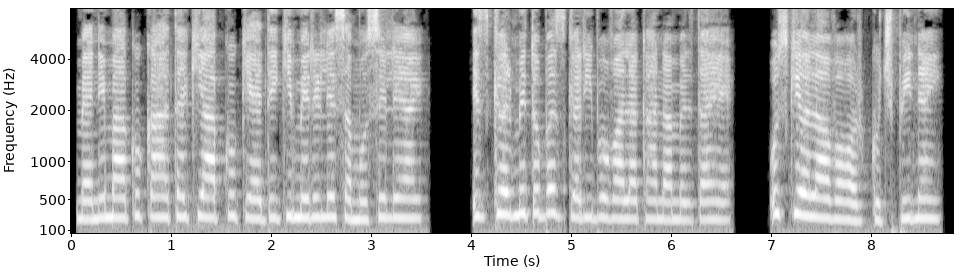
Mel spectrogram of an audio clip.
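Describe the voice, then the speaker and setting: Woman putting on a whiny, high little girl. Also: fairly even intonation, normal speed, fairly bright tone. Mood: whiny, disappointed. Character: little village girl, whiny and disappointed niece. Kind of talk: Hindi cartoon moral story voice acting.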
